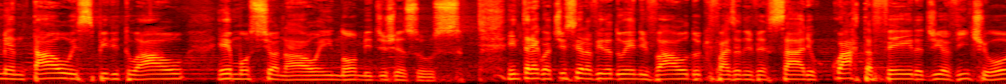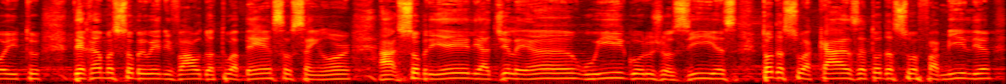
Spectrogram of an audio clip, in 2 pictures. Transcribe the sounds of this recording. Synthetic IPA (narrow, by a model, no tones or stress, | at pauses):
mẽnt̪awespiɾit̪uaw | emosionawẽj̃nõmɪd͡ʒɪʒezusẽt̪ɾɛɡʊɐt͡ʃiseɛɾɐvid̪ɐd̪ʊenivawd̪ʊkɪ̥fazaniveɾsaɾjʊkwaɾt̪ɐfejɾɐd͡ʒiɐvĩnt͡ʃiojt̪ʊ | d̪eʁɐ̃mɐsobɾɪʊenivawd̪ʊɐt̪uɐbẽsɐ̃ʊsẽɲoɾɐsobɾɪelɪɐd͡ʒileɐ̃ʊiɡoɾʊʒoziɐs | t̪od̪ɐsuɐkazɐt̪od̪ɐːsuɐfamiliɐ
